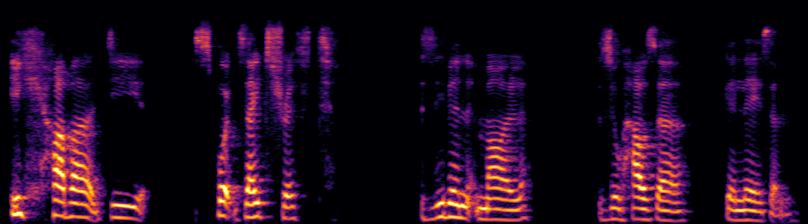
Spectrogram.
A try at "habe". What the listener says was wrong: Now, the pronunciation is habe. So the A is long.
